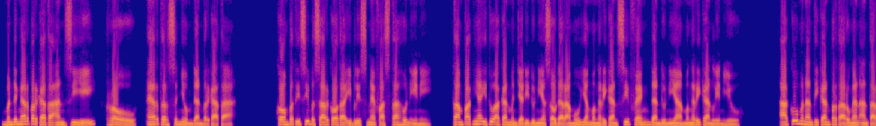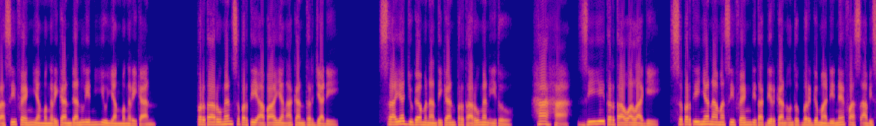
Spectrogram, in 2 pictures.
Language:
Indonesian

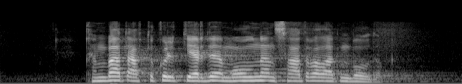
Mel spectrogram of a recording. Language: Kazakh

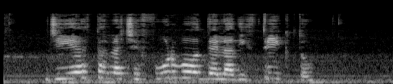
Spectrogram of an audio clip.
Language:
Esperanto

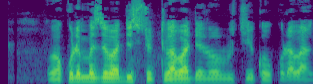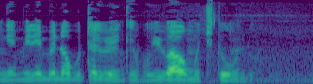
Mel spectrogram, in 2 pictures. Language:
Ganda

